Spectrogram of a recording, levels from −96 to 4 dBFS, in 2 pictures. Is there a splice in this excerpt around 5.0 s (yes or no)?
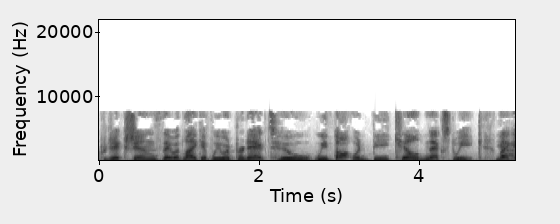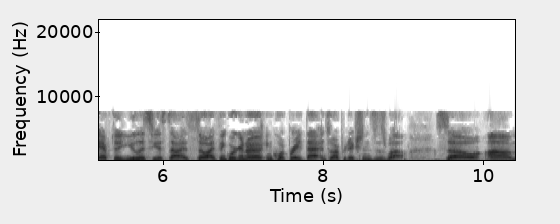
no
